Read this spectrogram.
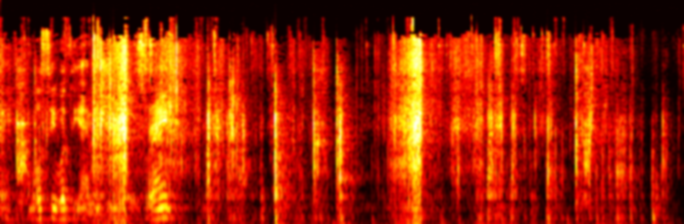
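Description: Playing cards riffle and snap as they are shuffled.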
